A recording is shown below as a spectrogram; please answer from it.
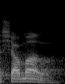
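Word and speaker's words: شَمال: Jadi jangan disebut syimalaka, syimalaka padahal maksudnya syamalaka itu beda arti antara syimal dengan syamal.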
